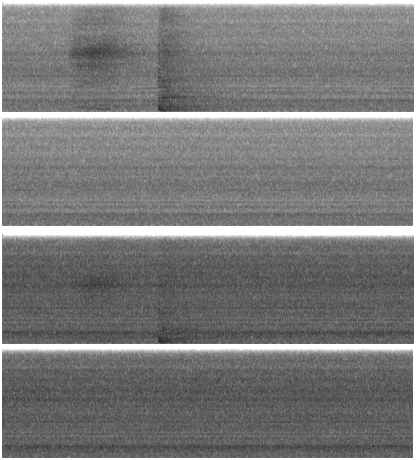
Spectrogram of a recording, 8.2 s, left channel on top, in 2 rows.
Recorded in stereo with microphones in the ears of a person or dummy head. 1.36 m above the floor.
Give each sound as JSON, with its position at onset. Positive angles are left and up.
{"t": 0.7, "sound": "breathing", "side_deg": -5, "distance_m": 1.3}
